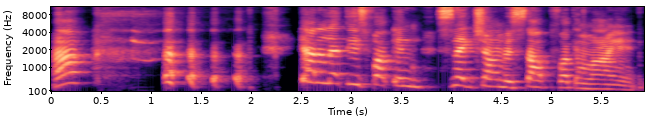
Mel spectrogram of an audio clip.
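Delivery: normal talking voice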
